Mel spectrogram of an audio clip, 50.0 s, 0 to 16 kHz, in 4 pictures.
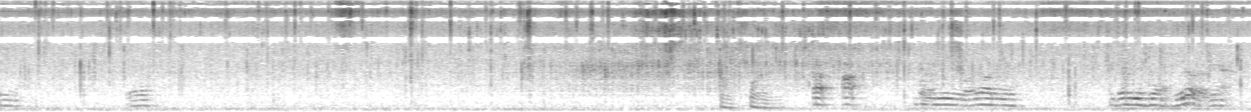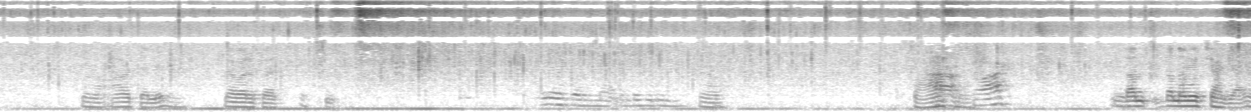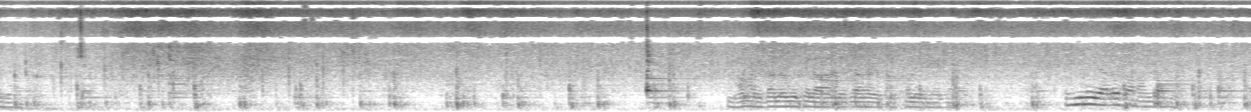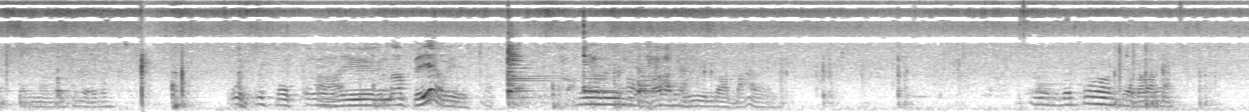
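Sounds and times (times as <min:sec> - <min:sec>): food sizzling in a wok: 0:00.0 - 0:50.0
metal spoon scraping a wok: 0:25.1 - 0:32.2, 0:36.2 - 0:38.4, 0:42.6 - 0:44.3
spoon knocking against wok: 0:25.2 - 0:32.0, 0:36.3 - 0:39.5, 0:42.6 - 0:43.9.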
